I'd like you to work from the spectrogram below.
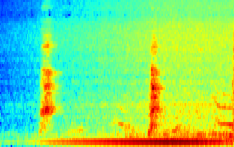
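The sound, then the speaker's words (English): A female pet dog barks twice, about a second and a half apart, each bark short and sharp over a steady low electrical hum. No one speaks. “Doing all that barking.”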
